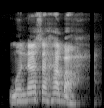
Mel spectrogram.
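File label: "menasabah", Malay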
